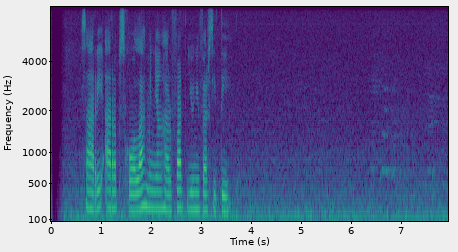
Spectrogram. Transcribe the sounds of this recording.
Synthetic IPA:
saɾiʔaɾap̚sə̥kolahməɲaŋɦarfart̪̚junifɛrsit̪i

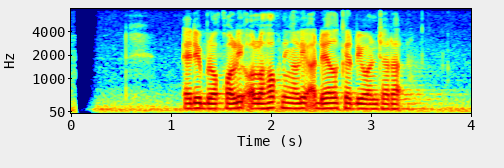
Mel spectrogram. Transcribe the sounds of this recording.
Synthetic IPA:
ʔɛɾibɾɔkɔliʔɔ̰lɔɦɔk̚niŋaliʔa̰dɛlkərdiwaɲt͡ʃaɾa

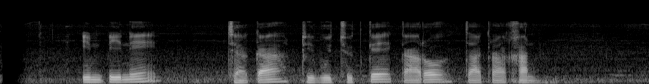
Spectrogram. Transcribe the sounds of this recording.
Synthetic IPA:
ʔimpine | d̥ʒ̥ä̤kad̪̥i̤wud̥ʒ̥ṳt̪̚kekaɾot͡ʃakɾakan

